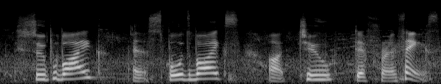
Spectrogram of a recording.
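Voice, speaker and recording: Noticeable background noise accompanies a voice with a non-native accent. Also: woman. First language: not English. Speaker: motorcycle vlogger. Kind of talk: vlog review.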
